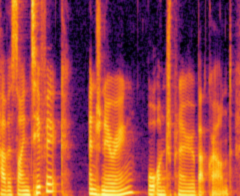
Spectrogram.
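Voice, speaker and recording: A woman with a British accent speaks at a fairly low pitch in a very clean recording with a silent background. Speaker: venture capital investor. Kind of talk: pitch presentation.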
